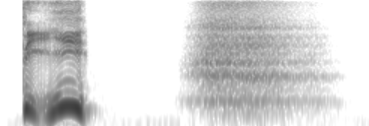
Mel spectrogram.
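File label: "di4 yi1", Chinese; HSK2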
